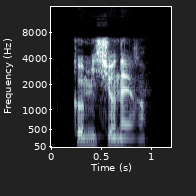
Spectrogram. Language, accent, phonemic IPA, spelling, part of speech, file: French, France, /kɔ.mi.sjɔ.nɛʁ/, commissionnaire, noun, LL-Q150 (fra)-commissionnaire.wav
- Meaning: 1. a person who charges commission 2. commissionaire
